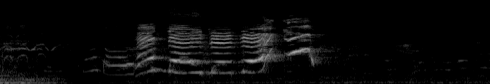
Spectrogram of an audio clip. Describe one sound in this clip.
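A young boy giggles and babbles up close.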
